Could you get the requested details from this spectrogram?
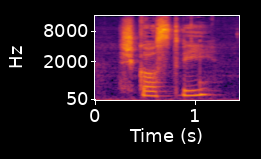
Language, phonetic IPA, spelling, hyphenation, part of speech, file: Czech, [ˈʃkolstviː], školství, škol‧ství, noun, Cs-školství.ogg
- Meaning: education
